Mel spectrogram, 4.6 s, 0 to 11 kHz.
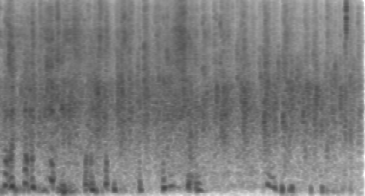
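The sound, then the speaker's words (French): An audience at a film screening applauds a former dancer, choreographer and director of dance at the Paris Opera (1995 to 2014): a dense, crackling wash of many hands clapping that holds at a fairly loud, even level throughout, with some faint voices murmuring underneath. “2014, ce qui nécessite d'autres applaudissements, je crois.”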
